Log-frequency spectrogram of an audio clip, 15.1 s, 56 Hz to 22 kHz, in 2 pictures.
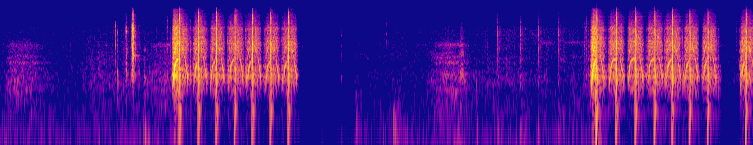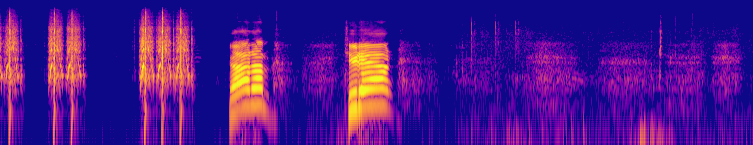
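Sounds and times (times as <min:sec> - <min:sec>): airsoft rifle firing bursts: 0:01.7 - 0:03.0, 0:05.9 - 0:09.5.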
